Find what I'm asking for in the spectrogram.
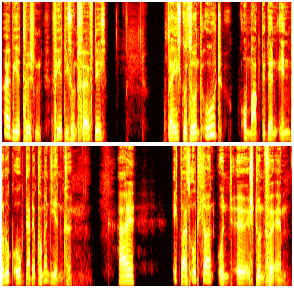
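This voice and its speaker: A man with a Low German accent, reading an old memoir tale aloud in a homely, halting manner. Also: animated, darkish tone, no room sound, studio quality. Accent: Low German (Mecklenburg). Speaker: storyteller.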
